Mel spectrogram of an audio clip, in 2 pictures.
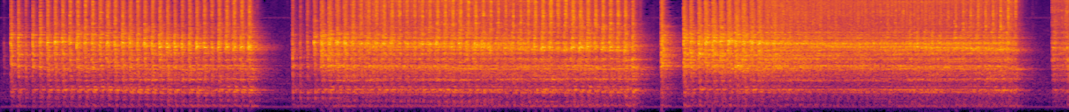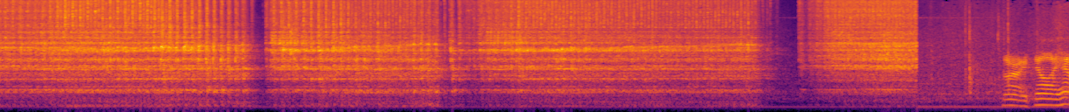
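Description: Three-quarter inch bowl gouge cutting the bottom face of a spinning ash bowl blank on a wood lathe, leveling it off: a loud, rasping cut with a fast, even ticking. It comes in several passes with brief breaks where the tool lifts off, and stops shortly before the end.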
